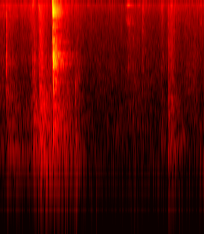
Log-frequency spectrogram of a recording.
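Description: A short faint rustle ending in one sharp knock about half a second in, then near silence and a faint tap near the end: handling noise as a body is moved among chairs.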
